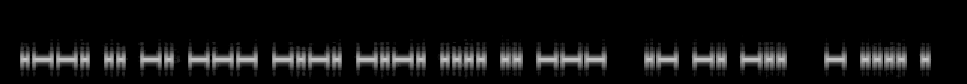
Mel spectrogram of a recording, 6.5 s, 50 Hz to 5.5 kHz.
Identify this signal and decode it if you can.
Morse code, heard as a keyed tone, about 30 wpm, 700 Hz. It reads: PINOCCHIO AND THE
